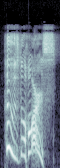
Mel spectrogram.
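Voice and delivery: very high, loud, drawn-out question; high, loud, eager snowman; Olaf. A narrator's reading. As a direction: ask slowly in a high cartoon voice. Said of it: "Olaf said".

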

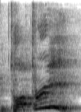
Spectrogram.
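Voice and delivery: excited shout that cracks high. Real, not acted. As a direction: voice breaks on the excited yell. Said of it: "Voice crack".

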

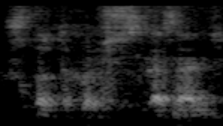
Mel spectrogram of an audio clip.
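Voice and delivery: tense hushed question. Acted. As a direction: ask it under your breath. Wary question, fearing answer.

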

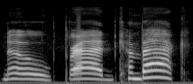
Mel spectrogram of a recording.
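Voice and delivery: loud, high panicky cry to Brad; hammed-up panic as the dog attacks; mock panicked player. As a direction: yell after Brad in mock alarm. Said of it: "and you're like".

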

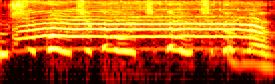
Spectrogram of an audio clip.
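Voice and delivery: high, loud frantic repeats; panicked shout. Pretend. Wolf fleeing the hunter, panicked shout. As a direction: yell the escape in play panic.

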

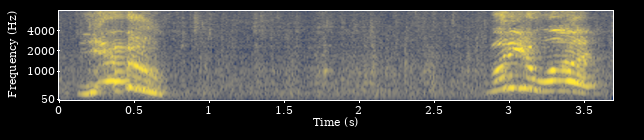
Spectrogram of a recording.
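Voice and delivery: high-pitched cry into the dark; acted, startled demand; alarmed challenge. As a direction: confront an unseen intruder, pitched very high. Bennett confronts the presence in dark.

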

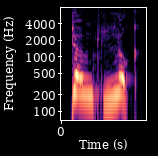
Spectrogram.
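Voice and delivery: high-pitched, urgent warning; desperate cry. A narrator's reading. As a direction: cry out desperately to stop him. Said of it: "absolutely desperate".

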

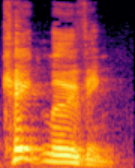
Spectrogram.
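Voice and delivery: loud, high command; urgent commander's shout; yelled order. A narrator's reading. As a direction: yell to drive riders on. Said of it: "Zoe yelled".

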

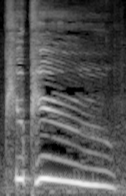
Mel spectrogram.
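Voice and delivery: high squeaky blaster noise; mock laser pew. Seller playing with a stone, squeaky pew pew. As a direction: zap it like a toy ray gun.

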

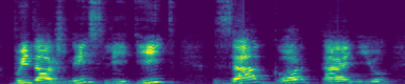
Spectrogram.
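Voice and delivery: usual speaking voice

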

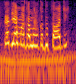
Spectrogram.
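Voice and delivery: high doting pet voice. Real, not acted. Cooing to the dogs.

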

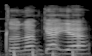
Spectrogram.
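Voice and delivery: hype-up yell; loud. Real, not acted. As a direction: shout the warning at yourself. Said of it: "Don't let 'em get ya".

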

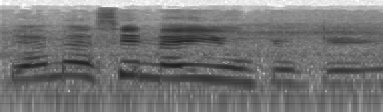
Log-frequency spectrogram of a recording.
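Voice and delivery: crying. Real, not acted. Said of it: "रो क्यों रही है?".

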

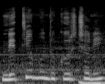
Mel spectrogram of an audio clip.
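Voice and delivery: ordinary delivery

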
